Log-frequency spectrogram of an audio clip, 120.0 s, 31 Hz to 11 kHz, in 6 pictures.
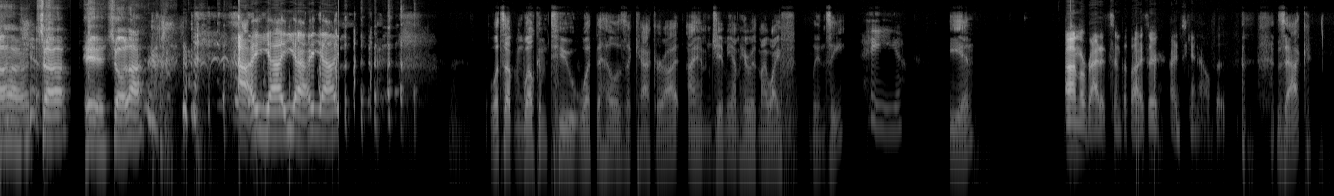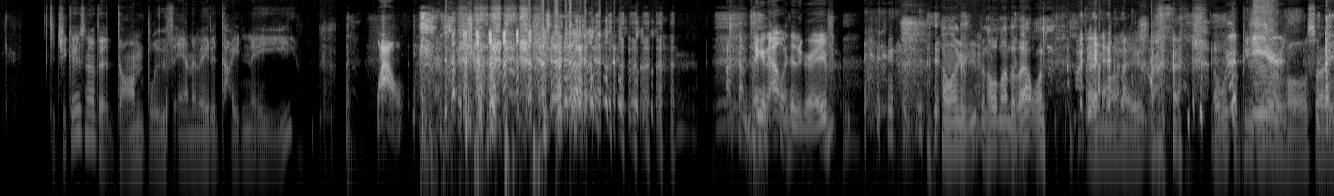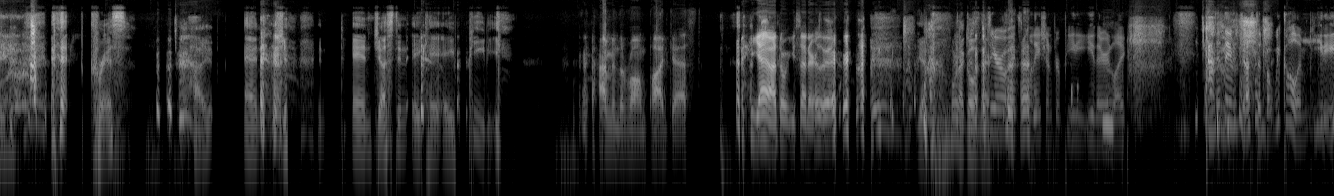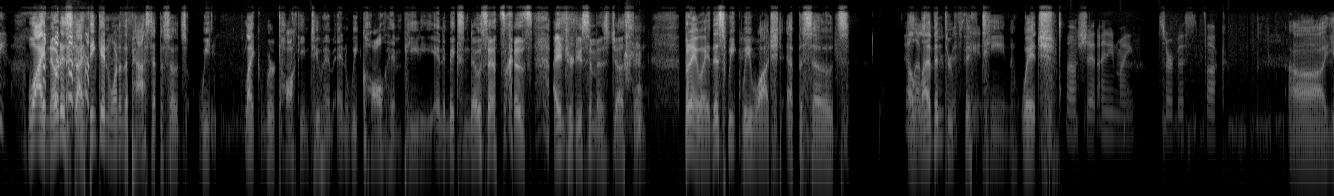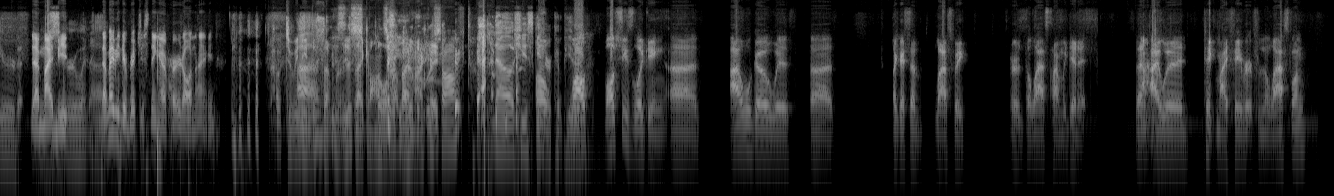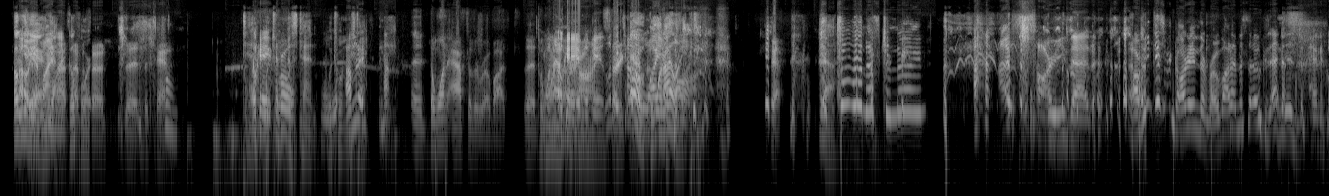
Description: Join us as he and five childhood fans of the show sit down to discuss the nuances of the episodes 11-15 of this classic anime.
